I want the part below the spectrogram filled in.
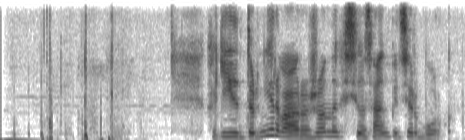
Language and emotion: Russian, neutral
